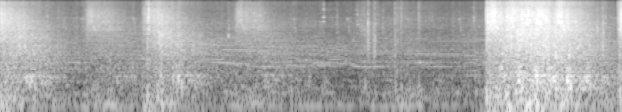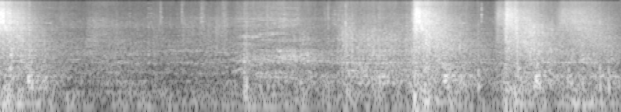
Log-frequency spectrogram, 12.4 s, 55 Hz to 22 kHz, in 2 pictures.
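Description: Musket volleys ring out in Assassin's Creed 3 Remastered, several broad bursts of gunfire repeating at irregular intervals. The heaviest volley lands near the middle. Shouted voices and battle noise continue underneath.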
